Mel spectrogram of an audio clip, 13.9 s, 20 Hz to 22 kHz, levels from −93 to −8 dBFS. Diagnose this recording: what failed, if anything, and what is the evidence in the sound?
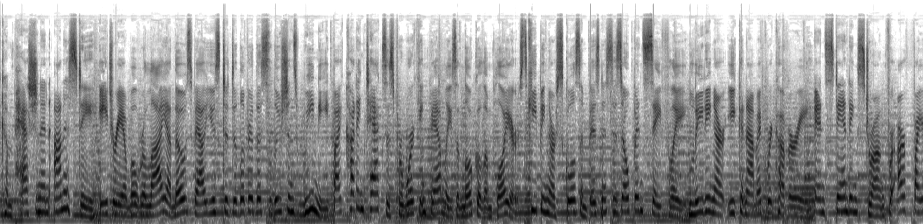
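The whole recording shows gain pumping: loud and soft parts are pulled closer in level, swinging around 10 dB. A waveform looks squashed, its floor rising between peaks. The stage is input gain, likely set far too high, with a fast limiter clamping it.

A single loud pop sits at 9.04–9.06 s, something like 15 dB above the surrounding sound, which carries on underneath. It shows as a narrow full-band vertical stripe on a spectrogram and a sharp spike on the waveform, likely a voltage step in the analogue wiring.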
